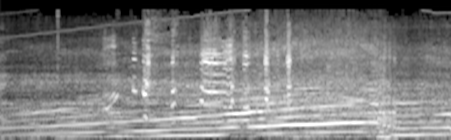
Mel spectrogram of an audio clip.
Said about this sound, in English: So can we actually go in the car? Yeah, let's go.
